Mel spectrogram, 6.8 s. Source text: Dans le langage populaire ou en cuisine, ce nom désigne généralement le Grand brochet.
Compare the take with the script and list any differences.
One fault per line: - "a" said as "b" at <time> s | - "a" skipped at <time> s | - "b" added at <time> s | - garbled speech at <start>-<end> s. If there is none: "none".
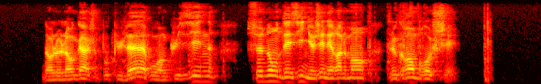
none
